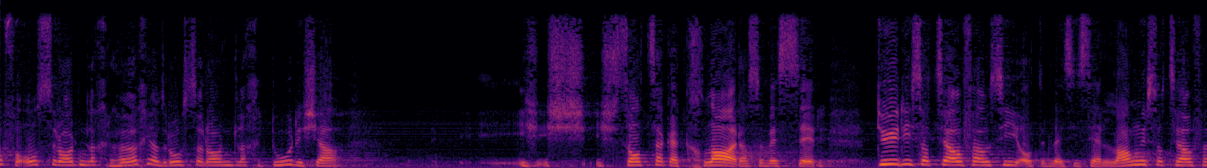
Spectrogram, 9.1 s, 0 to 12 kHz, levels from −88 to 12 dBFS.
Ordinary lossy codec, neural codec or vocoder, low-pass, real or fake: MP3, 96 kbps; none; 10.8 kHz; real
